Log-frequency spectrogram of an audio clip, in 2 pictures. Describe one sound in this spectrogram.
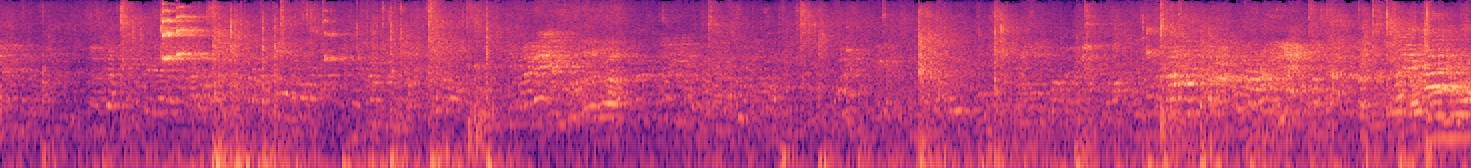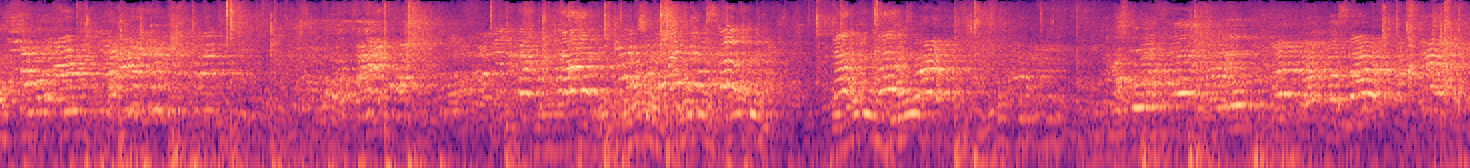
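Sticks clack against a ball and against each other.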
